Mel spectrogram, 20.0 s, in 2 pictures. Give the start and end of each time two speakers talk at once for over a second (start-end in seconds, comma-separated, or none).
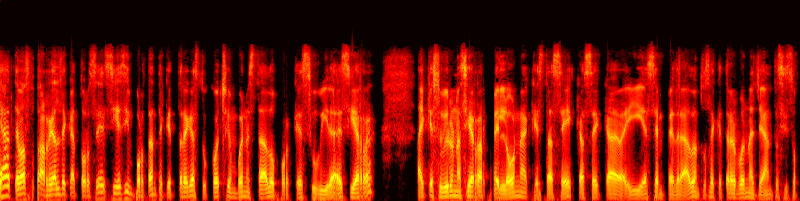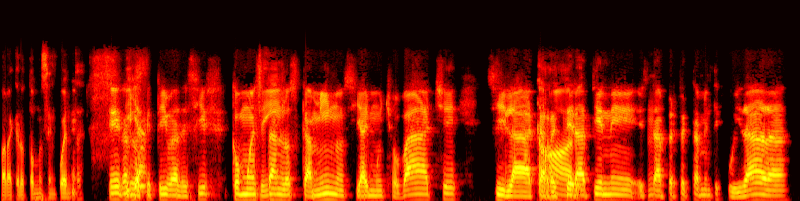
none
